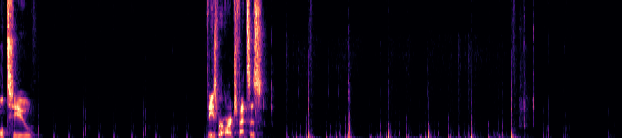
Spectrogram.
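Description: Footsteps tap quickly on a wooden floor.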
